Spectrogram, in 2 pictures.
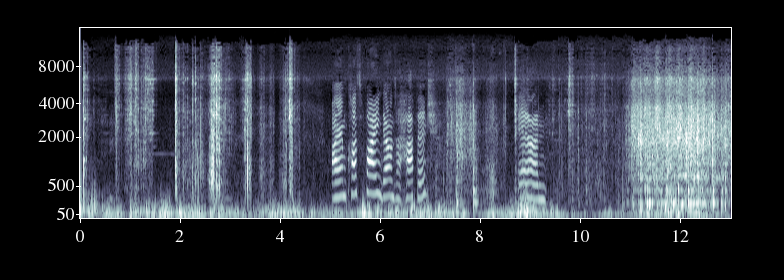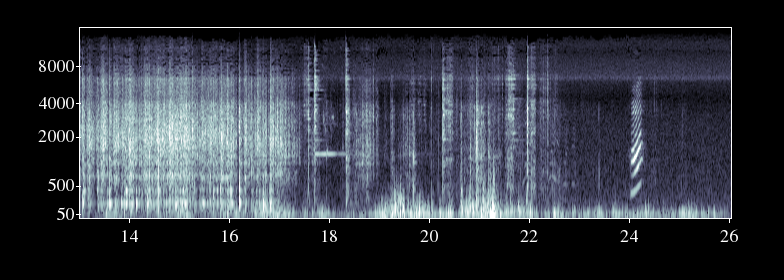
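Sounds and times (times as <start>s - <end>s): gravel rattling in shaken screen: 7.2s - 8.4s, 9.7s - 17.6s
stones clinking: 7.3s - 8.2s, 9.8s - 22.1s.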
